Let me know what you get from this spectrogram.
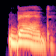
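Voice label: "bed", American English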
